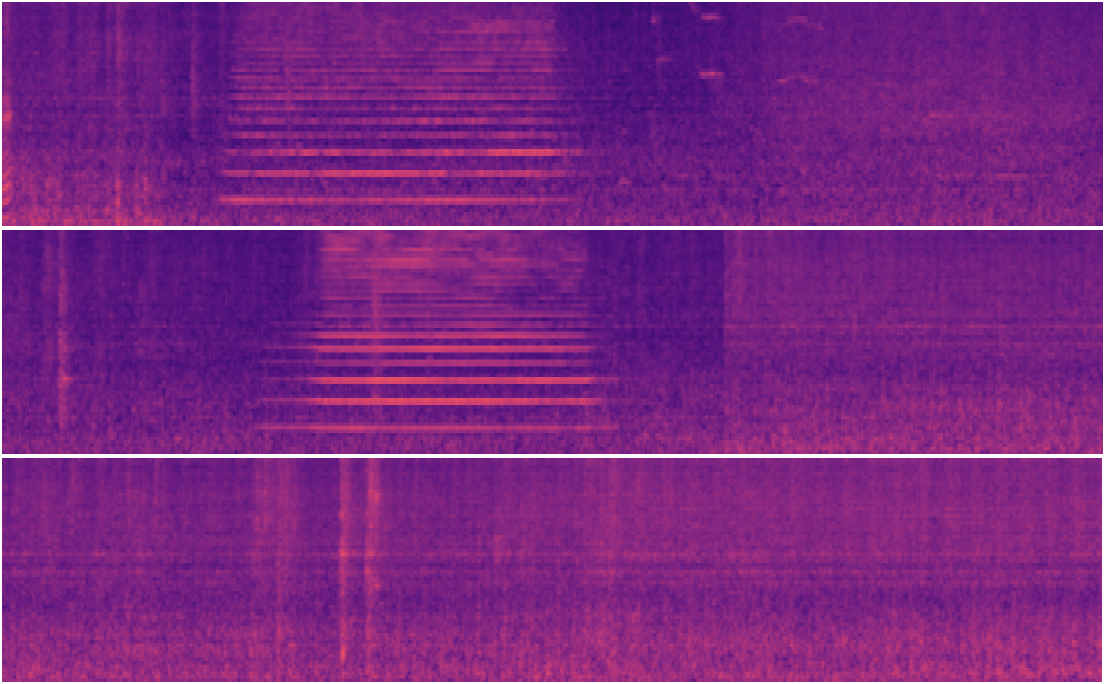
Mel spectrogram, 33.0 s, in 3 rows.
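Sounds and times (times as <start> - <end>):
train wheels clickety-clack: 0.0 - 2.7, 10.6 - 15.6, 17.7 - 33.0
train horn: 2.2 - 6.0, 9.4 - 10.6, 13.5 - 17.2.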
